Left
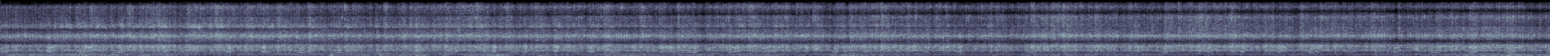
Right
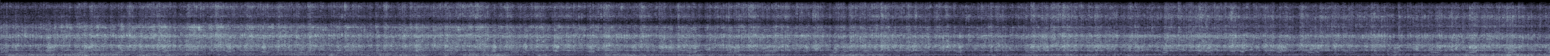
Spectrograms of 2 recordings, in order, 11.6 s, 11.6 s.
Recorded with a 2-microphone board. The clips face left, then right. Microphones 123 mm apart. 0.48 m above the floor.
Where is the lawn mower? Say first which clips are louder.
Left 3 dB; 30° left (ahead or behind); by 11.6 s 15° left (ahead or behind).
